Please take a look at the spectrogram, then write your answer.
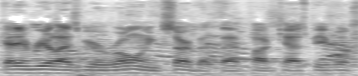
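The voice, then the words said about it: Voice affected by a cold. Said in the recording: “I got a little bit of a cold. Excuse my voice.”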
